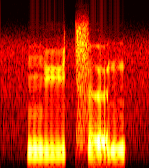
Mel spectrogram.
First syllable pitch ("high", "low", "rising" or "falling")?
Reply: high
